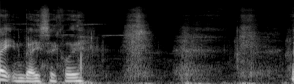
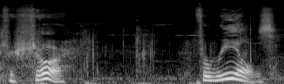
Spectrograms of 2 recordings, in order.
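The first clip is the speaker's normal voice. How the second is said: ordinary delivery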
